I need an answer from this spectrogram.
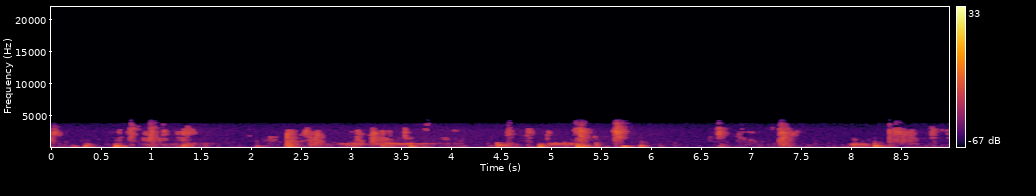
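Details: Hungarian Vizsla puppies, 9 March 2021. Several pups squeal and whimper almost nonstop. Clipped yelps alternate with a few longer, wavering whines, loud bursts spaced every second or so.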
